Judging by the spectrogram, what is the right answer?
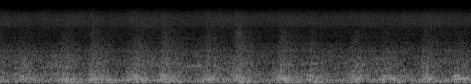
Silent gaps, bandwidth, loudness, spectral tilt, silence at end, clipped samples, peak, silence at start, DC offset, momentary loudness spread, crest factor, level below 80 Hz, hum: none; 16.5 kHz; -34 LUFS; -5 dB/octave; 0 s; under 0.1%; -18 dBFS; 0 s; under 0.1%; 2 LU; 16 dB; -54 dBFS; none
